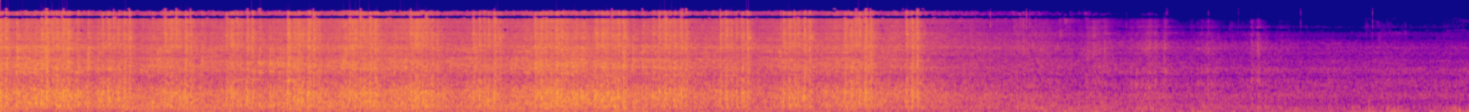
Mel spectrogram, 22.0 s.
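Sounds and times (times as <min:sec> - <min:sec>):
freight train cars rolling past: 0:00.0 - 0:21.8.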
